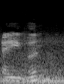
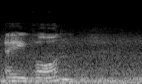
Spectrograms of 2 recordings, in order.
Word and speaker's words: Avon: Aven first of all you notice that I pronounced it even not Avon Avon is a cosmetic company this is the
